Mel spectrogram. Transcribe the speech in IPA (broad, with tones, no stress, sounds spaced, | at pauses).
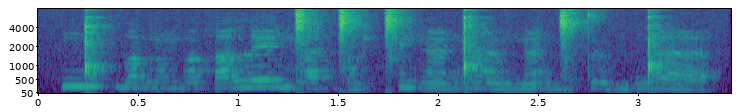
ŋ͡ǃ ɘ˥ t b a˧ v ɾ õ˩˥ b ã˧ h a˩˥ lː eː˥ ŋ͡ǀ æ˧ ɡ͡ǀ a˧ v ǀʰ ẽ˥ ŋ æ̃ː˧ ŋ͡ǃ æ̃ː˥˩ u̯ ŋ æ̃˩˥ ɡ͡ǀ ɘ˩˥ t ɯː˥˩ b ŋ͡ǃ æː˥˩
